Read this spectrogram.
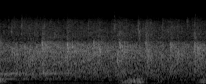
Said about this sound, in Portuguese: E então eu queria que você aí na sua casa e quem está aqui também desse uma grande salva de palmas para o pessoal da mídia e também para o pessoal do som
